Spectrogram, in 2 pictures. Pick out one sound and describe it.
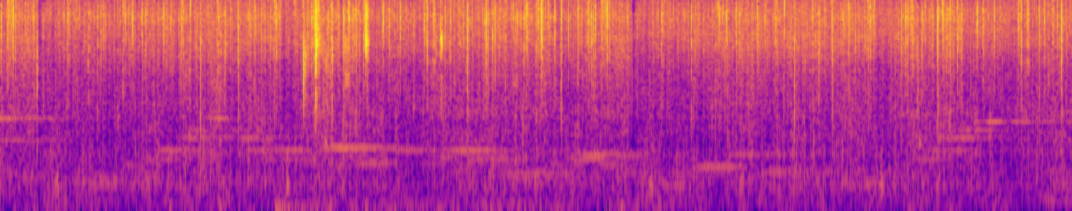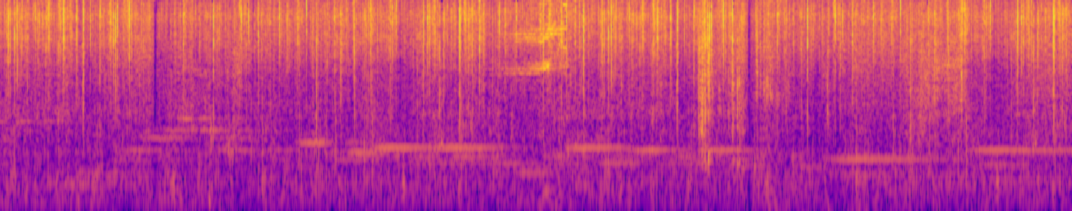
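A fire crackles and pops softly.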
